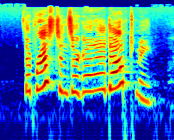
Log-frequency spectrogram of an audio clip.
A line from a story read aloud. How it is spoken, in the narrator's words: She loudly proclaimed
